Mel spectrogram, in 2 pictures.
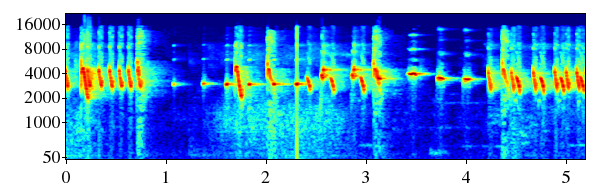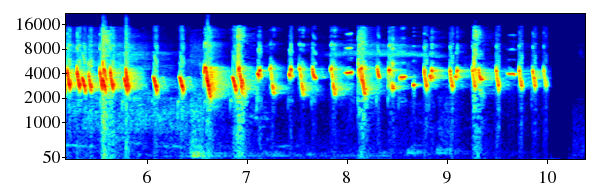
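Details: Sooty-headed bulbul call for luring wild birds: bursts of fast stuttering chirps separated by short pauses, a few longer clear whistled notes between, then a long busy chattering stretch that fades out.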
